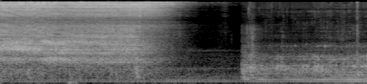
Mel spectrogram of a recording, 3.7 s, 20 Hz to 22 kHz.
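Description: Steam hisses loudly from the steam wand of a Jura Impresa E8 coffee machine, a broad continuous rush that fades out, pauses briefly, then bursts back on more softly.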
